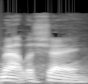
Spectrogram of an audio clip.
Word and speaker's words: Matlacha: Oh, it's pronounced Matlacha, which is an Indian word meaning shallow waters.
